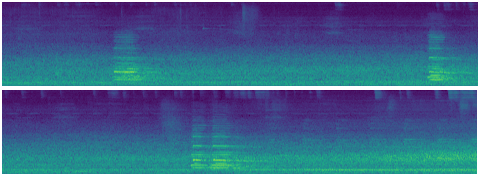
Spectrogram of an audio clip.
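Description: Locomotive air horn sounding the grade-crossing signal as a train approaches: two long blasts several seconds apart, then a short one and a long one close together. The rumble of the approaching train grows louder toward the end.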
